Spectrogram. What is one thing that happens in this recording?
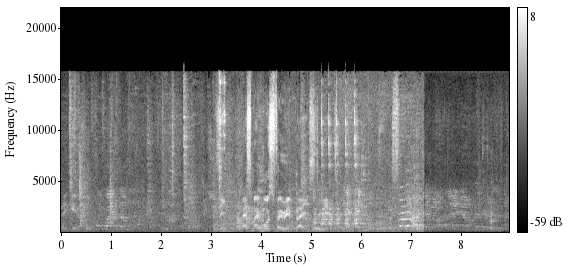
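A crowd murmurs in a large room.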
